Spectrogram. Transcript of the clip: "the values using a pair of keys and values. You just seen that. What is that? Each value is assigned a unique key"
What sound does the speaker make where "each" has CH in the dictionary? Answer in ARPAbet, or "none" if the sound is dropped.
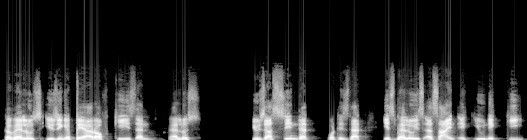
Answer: S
